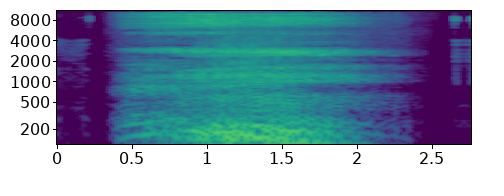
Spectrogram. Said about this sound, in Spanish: se escuchó un terrible rugido.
